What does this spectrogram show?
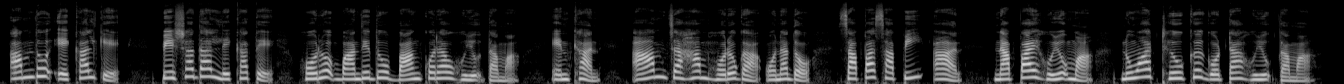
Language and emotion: Santali, neutral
